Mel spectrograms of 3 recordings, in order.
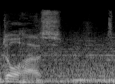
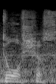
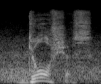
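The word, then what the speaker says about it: Dwarshuis: Now the debit Ben Doras is or actually Dorsius I think is his correct pronunciation. He's a Dutch extraction. I thought he might have been South Africa with a name like that but language similarities aren't they? But Dutch parentage Dorschious is how it's pronounced.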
